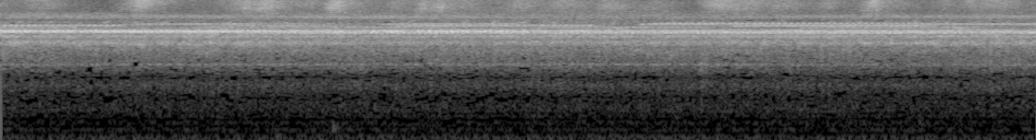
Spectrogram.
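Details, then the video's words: Continuous high-pitched cricket trill with less distinct pulsing, set against a hissy background and occasional higher rasping insect bursts. "Crickets Nature Sound"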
